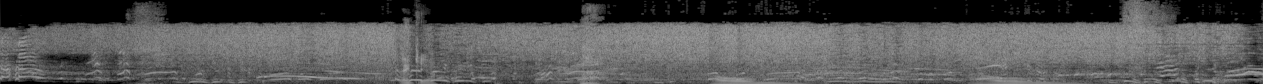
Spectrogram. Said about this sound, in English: Yes, I need that on a loop just in the background here of the monkey peeing in his own mouth because that's the only thing that gets me out of this.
